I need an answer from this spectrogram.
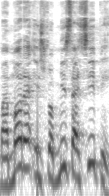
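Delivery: put-on Nigerian English accent. Imitating a man who claims Mississippi: imitating a Nigerian accent. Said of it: "Not with that accent".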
